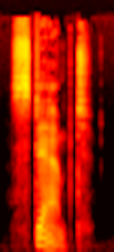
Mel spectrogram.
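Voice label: "stamped", British English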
